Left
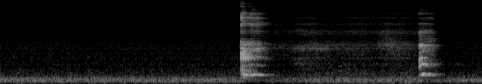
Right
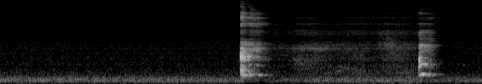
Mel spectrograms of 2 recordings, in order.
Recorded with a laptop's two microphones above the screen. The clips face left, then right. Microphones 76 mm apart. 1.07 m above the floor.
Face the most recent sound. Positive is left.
turn(degrees=-45)  # may be behind; listen again after turning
